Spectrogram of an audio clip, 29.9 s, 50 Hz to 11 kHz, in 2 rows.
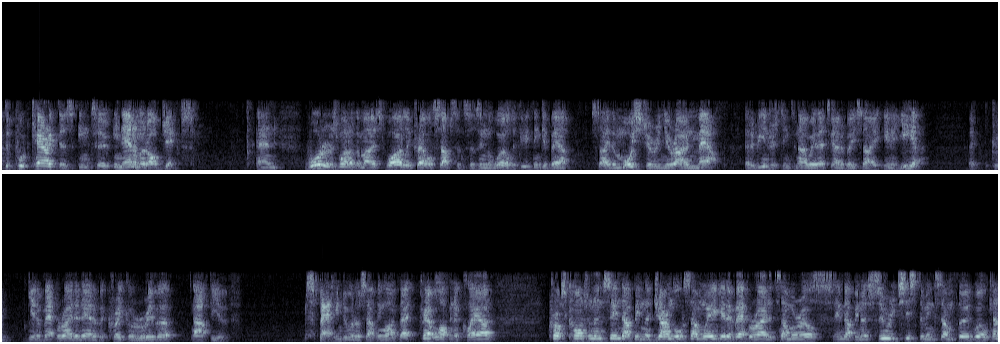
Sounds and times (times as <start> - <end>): Speech: 0.0 - 3.0, 3.7 - 13.9, 14.5 - 18.5, 19.5 - 22.4, 23.1 - 29.8.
